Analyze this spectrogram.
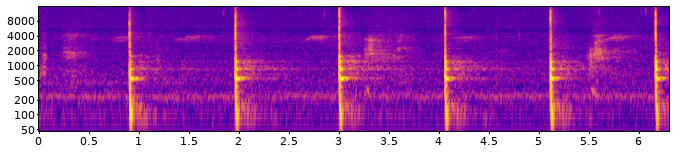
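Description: Wooden stake being pounded into the ground with overhead blows of a wooden pole: six sharp knocks about a second apart, each with a short ring.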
